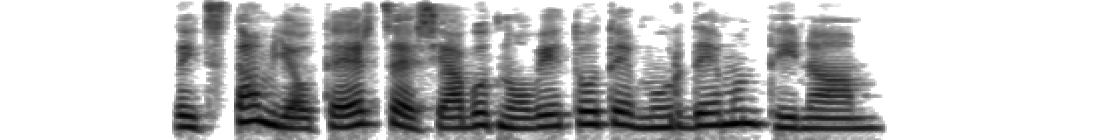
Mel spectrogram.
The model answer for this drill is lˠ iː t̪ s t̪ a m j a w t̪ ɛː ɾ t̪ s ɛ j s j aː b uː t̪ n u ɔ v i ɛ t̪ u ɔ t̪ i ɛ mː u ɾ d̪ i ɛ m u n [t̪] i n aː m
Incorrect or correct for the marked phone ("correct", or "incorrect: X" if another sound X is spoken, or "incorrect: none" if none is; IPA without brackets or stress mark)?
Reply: correct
